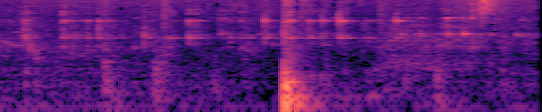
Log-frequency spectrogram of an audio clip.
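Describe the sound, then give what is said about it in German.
A single bright clink of filled drinking glasses touched together in a toast in the evening, sharp, with a short ringing tail over faint background clatter. “Haben vielleicht zum letzten Mal, zumindest für den Podcast, unsere Gläser gefüllt. Wir sagen nochmal Prost. Wohl, Prost, genau.”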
